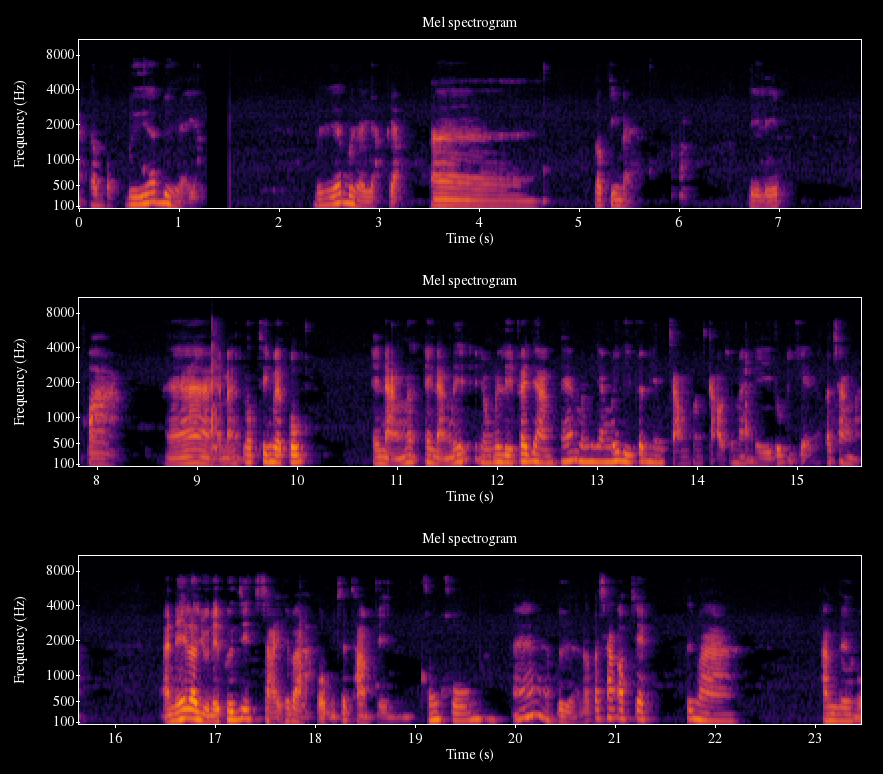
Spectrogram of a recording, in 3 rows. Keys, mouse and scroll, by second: 0.5-1.1 drag, 4.5-5.6 drag, 9.9-10.8 drag, 18.5 click.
